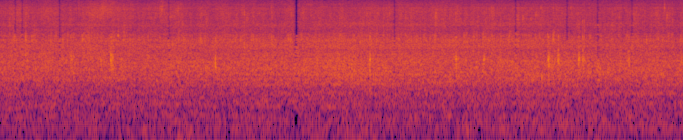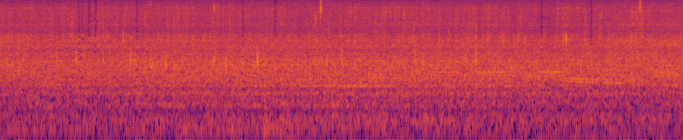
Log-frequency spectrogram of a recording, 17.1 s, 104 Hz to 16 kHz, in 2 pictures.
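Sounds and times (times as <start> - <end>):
steady rain hiss: 0.0 - 17.0
raindrops ticking: 4.5 - 17.0.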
